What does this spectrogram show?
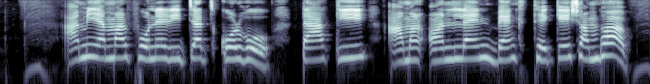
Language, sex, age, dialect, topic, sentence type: Bengali, female, 25-30, Northern/Varendri, banking, question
